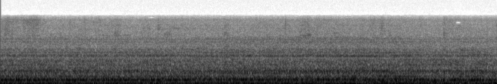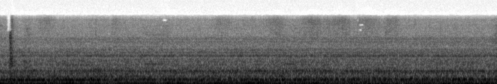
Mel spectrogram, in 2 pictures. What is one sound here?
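Tyres roll slowly over a rough narrow road.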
